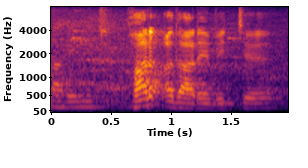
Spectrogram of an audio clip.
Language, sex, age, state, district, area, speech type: Punjabi, male, 30-45, Punjab, Gurdaspur, rural, spontaneous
